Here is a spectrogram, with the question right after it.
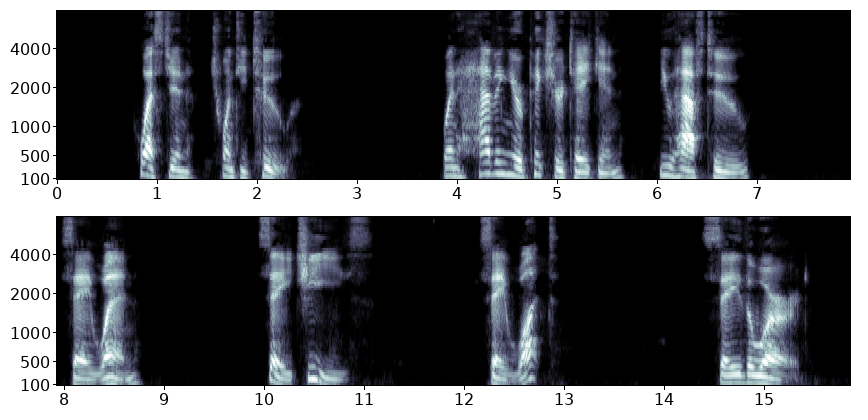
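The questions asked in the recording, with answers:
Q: When having your picture taken, you have to say when, say cheese, say what, say the word.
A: B: say cheese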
